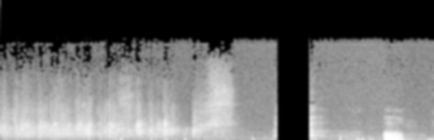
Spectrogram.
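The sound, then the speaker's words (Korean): An audience at an economics seminar applauds to welcome a speaker. A dense, steady burst of clapping fades out, and after a brief silence a voice speaks. “최윤식 원장님을 큰 박수로 맞아주십시오.”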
